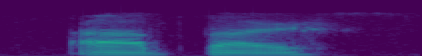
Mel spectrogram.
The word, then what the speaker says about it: Beau: Bo. – How do I spell that, man? – B-E-A-U. – B-E-A-U.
